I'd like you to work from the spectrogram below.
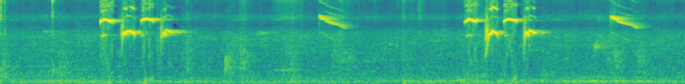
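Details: Gelatik batu, the cinereous tit, calling as a lure for other birds: two quick groups of high piercing whistles alternating with slightly lower slurred notes, plus one downslurred whistle between them.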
